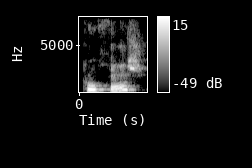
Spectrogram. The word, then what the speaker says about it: Profesh: expert and founder of profesh is it pronounced profes it is yes like a professional yes profes with the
